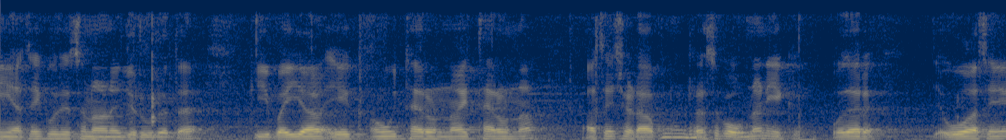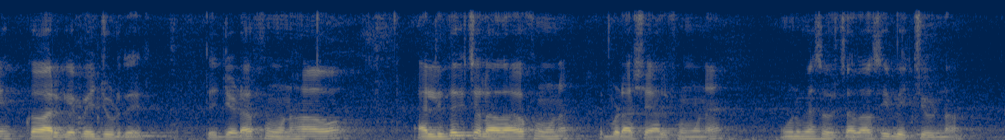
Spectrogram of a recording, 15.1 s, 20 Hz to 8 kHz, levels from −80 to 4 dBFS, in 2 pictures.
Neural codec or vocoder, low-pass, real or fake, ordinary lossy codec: none; 7.2 kHz; real; none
